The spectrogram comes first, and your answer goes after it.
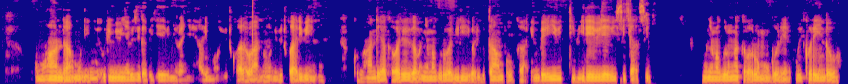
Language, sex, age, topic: Kinyarwanda, male, 25-35, government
